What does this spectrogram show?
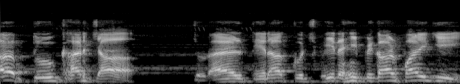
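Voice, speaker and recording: Doing a put-on character voice, a man talks very slowly in a high pitch with ordinary pitch variation. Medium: audio drama. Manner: stern, commanding.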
